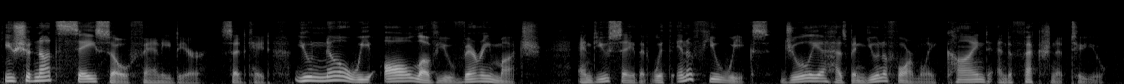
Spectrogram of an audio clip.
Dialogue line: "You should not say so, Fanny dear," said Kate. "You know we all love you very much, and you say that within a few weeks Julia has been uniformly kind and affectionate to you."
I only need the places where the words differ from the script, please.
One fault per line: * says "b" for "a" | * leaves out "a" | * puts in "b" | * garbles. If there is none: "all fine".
all fine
